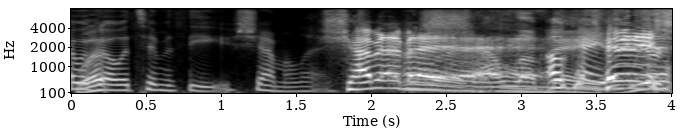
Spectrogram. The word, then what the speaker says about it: Chalamet: go with Timothy Chalamet. Chalamet. Okay, You're then- saying his name wrong.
